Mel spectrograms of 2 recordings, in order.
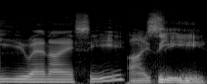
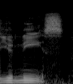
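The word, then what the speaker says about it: Eunice: It's like Denise.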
